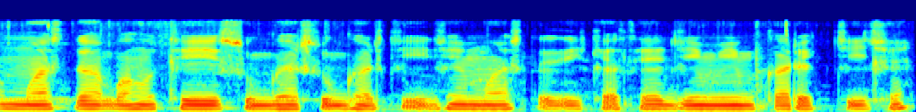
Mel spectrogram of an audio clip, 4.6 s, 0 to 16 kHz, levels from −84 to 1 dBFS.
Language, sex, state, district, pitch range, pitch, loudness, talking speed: Chhattisgarhi, male, Chhattisgarh, Sarguja, 125-130 Hz, 130 Hz, -17 LUFS, 195 wpm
